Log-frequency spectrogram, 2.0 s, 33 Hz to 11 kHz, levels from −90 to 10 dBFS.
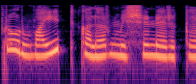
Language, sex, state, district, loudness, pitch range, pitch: Tamil, female, Tamil Nadu, Nilgiris, -13 LUFS, 235-295 Hz, 245 Hz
